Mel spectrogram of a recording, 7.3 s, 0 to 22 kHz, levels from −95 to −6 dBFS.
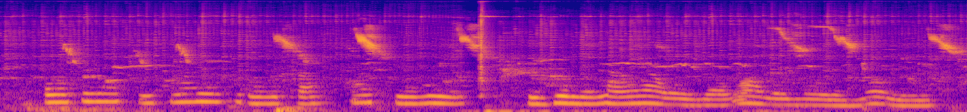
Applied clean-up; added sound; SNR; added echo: classical method log-MMSE.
